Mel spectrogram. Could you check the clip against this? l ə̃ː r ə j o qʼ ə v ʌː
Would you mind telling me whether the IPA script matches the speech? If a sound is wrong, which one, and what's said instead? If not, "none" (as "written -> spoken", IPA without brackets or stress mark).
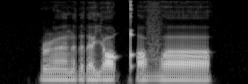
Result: l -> ɭ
